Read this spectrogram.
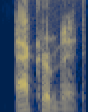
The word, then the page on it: achromat: American English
